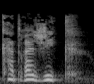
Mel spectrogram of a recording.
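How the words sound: The name is said the French way.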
